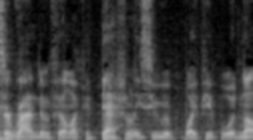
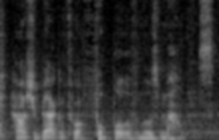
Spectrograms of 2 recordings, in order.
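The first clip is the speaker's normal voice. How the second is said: lightly voiced film uncle, softer than usual; quoting the movie uncle; 7 dB quieter than usual. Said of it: "Napoleon Dynamite's uncle comes in".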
